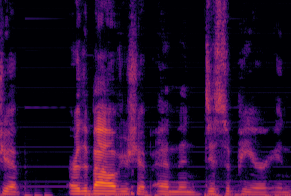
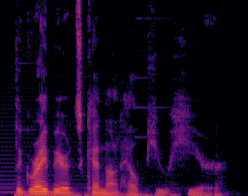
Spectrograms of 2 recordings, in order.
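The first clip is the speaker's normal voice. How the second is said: very quiet, hushed voice, much lower; 5 semitones lower, 5 dB quieter than usual. The narrator voices a woman leaning in close to the player: very quiet. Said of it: "She leans in and very quietly says".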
